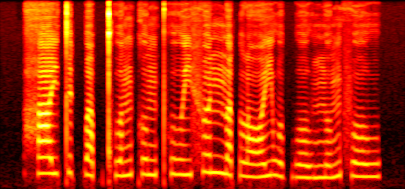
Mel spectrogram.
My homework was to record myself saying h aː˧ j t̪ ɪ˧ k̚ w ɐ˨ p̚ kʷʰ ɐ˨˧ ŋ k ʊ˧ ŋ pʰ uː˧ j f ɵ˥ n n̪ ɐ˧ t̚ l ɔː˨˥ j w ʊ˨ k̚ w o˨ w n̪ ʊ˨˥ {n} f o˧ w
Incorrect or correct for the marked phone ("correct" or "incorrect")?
incorrect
